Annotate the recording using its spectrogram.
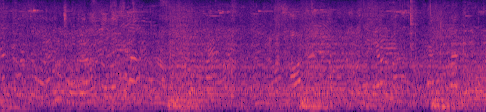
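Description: Crowd chatter: many people talking at once, with overlapping voices.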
